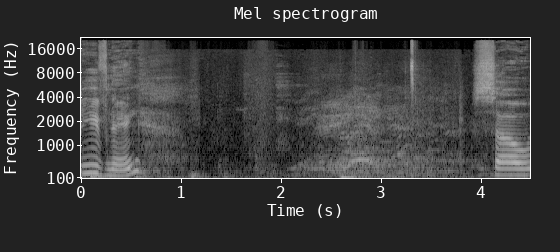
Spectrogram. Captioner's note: crowd replies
